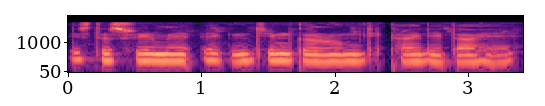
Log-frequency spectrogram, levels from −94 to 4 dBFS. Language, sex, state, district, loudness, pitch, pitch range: Hindi, male, Arunachal Pradesh, Lower Dibang Valley, -20 LUFS, 150 Hz, 145-160 Hz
